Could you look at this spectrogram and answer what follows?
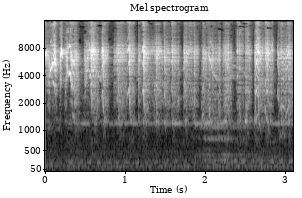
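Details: A crimson sunbird (sogok ontong) delivers a dense stream of shrill, buzzy notes run rapidly together, played as lure song so other birds of its kind start singing; a faint steady tone sits underneath.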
